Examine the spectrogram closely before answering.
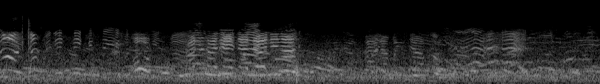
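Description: A crowd of spectators chatters nearby.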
